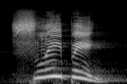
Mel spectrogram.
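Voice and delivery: high, loud, drawn-out reveal; preacher revealing Peter was asleep; incredulous punchline. Acted. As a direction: land the word like a surprise. Punchline of Bible reading.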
